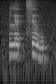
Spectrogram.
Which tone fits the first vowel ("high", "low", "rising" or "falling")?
low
